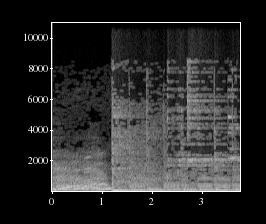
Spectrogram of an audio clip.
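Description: A single loud, drawn-out cow moo with a wavering pitch, cut off after about a second as loud, beat-driven music abruptly takes over.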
